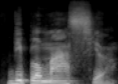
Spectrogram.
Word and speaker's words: diplomacia: Diplomácia. No português, eu digo diplomacia.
